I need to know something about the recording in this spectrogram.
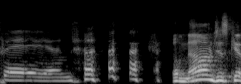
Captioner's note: laughs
